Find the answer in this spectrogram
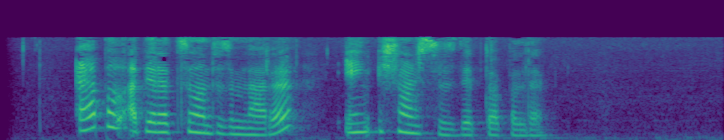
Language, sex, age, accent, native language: Uzbek, female, 30-39, Samarqand, Uzbek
